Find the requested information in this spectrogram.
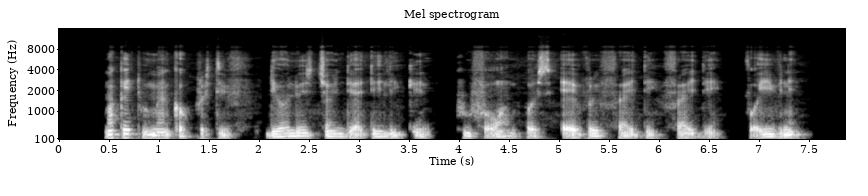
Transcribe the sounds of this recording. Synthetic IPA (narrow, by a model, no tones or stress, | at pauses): makɛtʰwimɛ̃nkʰɔpɛɹatḭv | deɔlwezd͡ʒɔ̃ɪ̃ndɛa̰deliɡẽn | pʰufɔwãnpɔsɛ̰vɹifɹaɪdḛfɹa̰ɪde | fɔivnĩŋ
